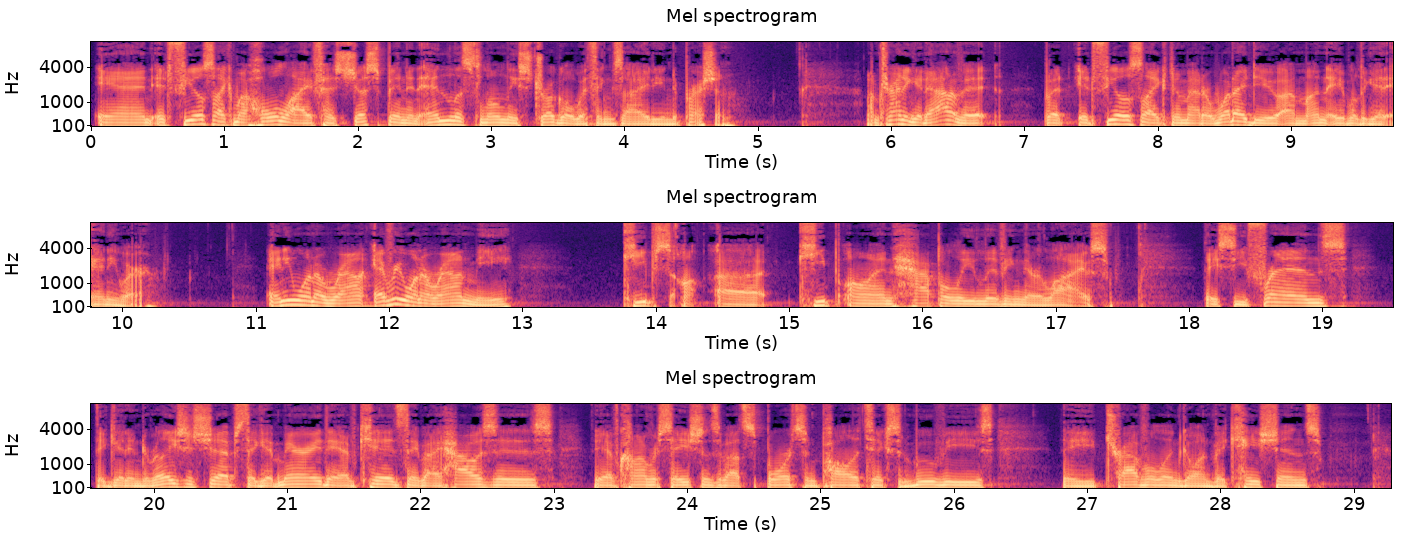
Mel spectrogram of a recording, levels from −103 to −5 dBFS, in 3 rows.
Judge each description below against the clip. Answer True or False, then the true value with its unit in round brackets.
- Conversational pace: True (170 wpm)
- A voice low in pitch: True (110 Hz)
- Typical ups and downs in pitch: True (3.7 semitones)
